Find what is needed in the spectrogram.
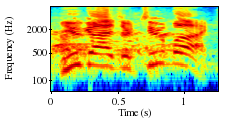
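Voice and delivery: high, loud, through laughter; amused thanks to crowd. Pretend. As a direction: laugh it out over the applause. Laughing at fake studio audience applause.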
